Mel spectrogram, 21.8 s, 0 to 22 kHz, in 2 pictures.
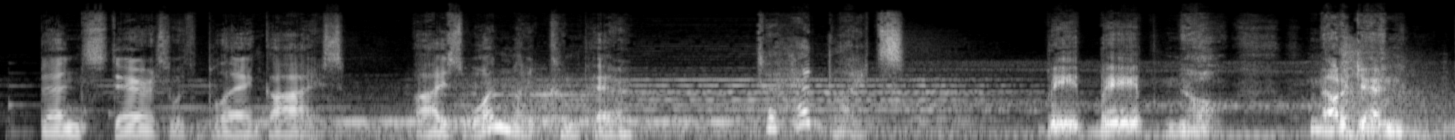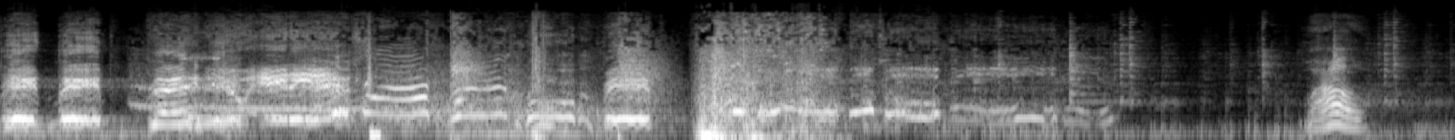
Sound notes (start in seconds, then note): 12.6 violent car chase noises; 16.3 car Crash screams!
